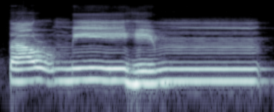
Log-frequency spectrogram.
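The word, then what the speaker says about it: ترميهم: আমার এই চ্যানেলটি সাবস্ক্রাইব করবেন তাহলে কিভাবে পড়বো তারমিহিম এরপরে বা জের বি হা জের হি বিহি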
